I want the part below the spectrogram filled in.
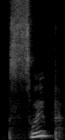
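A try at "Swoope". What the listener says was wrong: Well, it looks like swoop, but it's pronounced swope for some reason. I don't know what the background of that is, but normally two O's are oo, as you know, but in this case, the two O's are a long O.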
